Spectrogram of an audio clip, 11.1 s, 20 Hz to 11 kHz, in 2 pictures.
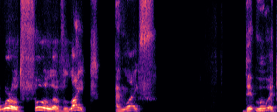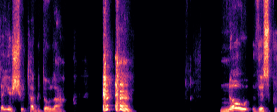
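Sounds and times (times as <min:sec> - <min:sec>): man clearing his throat: 0:07.6 - 0:08.3.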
